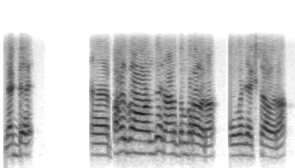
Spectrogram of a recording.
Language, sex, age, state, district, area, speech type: Tamil, male, 45-60, Tamil Nadu, Namakkal, rural, conversation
